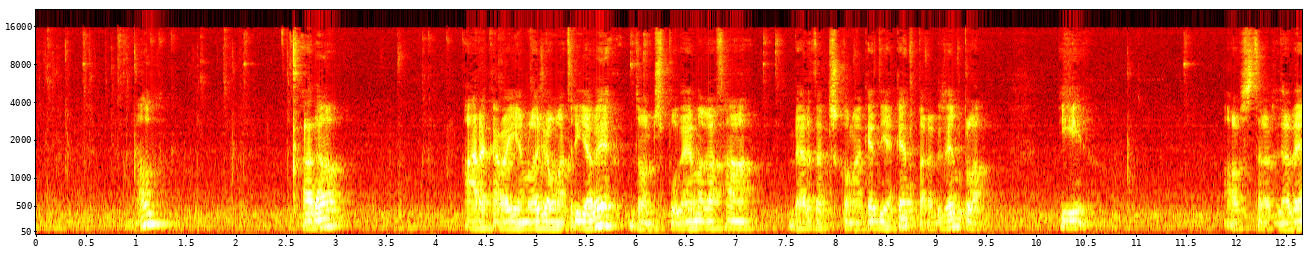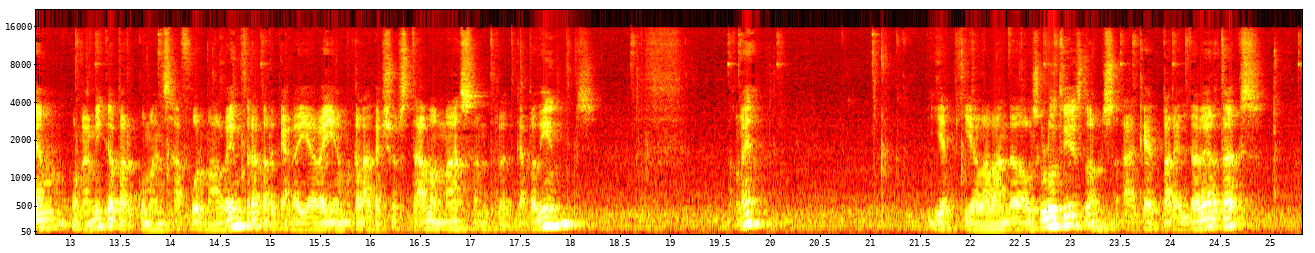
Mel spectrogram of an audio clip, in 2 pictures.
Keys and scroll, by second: 3.5 F9, 8.7 w.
